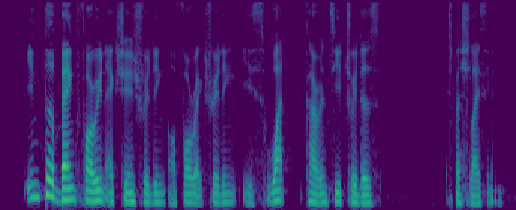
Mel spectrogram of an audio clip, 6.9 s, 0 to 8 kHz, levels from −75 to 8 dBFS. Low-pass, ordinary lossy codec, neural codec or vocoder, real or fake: none; none; none; real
